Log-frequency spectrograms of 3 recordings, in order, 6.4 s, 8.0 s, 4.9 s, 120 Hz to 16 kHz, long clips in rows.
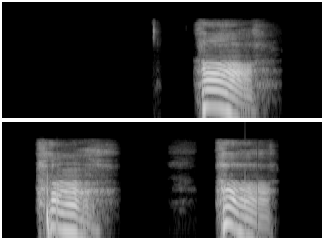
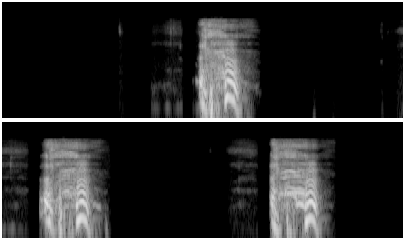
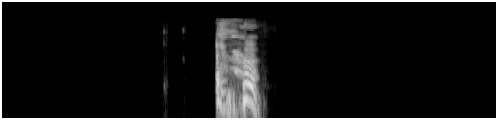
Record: exhalation_length: 6.4 s
exhalation_amplitude: 27645
exhalation_signal_mean_std_ratio: 0.36
three_cough_length: 8.0 s
three_cough_amplitude: 27986
three_cough_signal_mean_std_ratio: 0.31
cough_length: 4.9 s
cough_amplitude: 28132
cough_signal_mean_std_ratio: 0.2
survey_phase: beta (2021-08-13 to 2022-03-07)
age: 65+
gender: Male
wearing_mask: 'No'
symptom_none: true
smoker_status: Never smoked
respiratory_condition_asthma: false
respiratory_condition_other: false
recruitment_source: REACT
submission_delay: 1 day
covid_test_result: Negative
covid_test_method: RT-qPCR
influenza_a_test_result: Negative
influenza_b_test_result: Negative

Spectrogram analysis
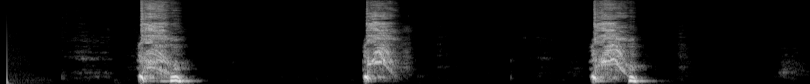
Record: three_cough_length: 8.1 s
three_cough_amplitude: 32768
three_cough_signal_mean_std_ratio: 0.32
survey_phase: beta (2021-08-13 to 2022-03-07)
age: 45-64
gender: Male
wearing_mask: 'No'
symptom_other: true
smoker_status: Never smoked
respiratory_condition_asthma: false
respiratory_condition_other: false
recruitment_source: REACT
submission_delay: 2 days
covid_test_result: Negative
covid_test_method: RT-qPCR
influenza_a_test_result: Negative
influenza_b_test_result: Negative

